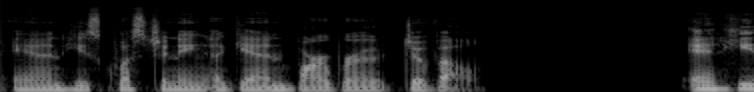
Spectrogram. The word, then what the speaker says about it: Jovell: Is it Jovell? Yes. J-O-V-E-L-L. I am pronouncing it right, then?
